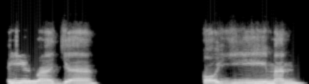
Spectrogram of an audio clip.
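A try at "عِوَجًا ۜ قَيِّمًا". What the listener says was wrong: Y-nya pendek. Iya, itu saktah atau tidak?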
